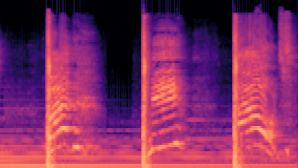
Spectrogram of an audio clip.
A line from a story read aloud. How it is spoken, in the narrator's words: She shouted, striking the door with each word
